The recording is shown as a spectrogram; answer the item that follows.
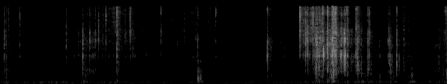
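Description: Foil wrapper of a Pokémon Celebrations booster pack crinkling as it is torn and peeled open from the cards. A few light crinkles, then a louder burst of crinkling about three seconds in.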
